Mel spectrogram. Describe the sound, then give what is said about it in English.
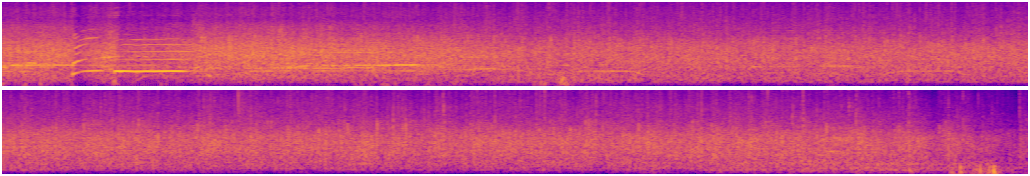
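Loud, sustained applause from a large audience for Mia McKenna Bruce fills the whole stretch, dense clapping with a few scattered whistles and cheers near the start, staying steady before easing slightly toward the end. “Can we have like a massive round of applause for Thank Mia?”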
